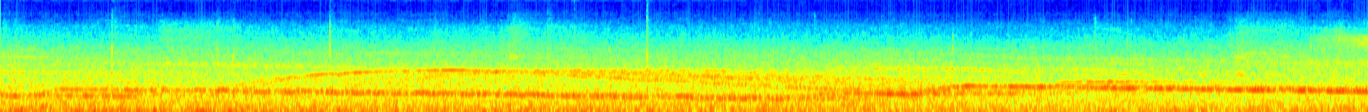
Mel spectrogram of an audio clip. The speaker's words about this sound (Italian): E questa è la metropolitana di New York, il suono della metro di New York.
